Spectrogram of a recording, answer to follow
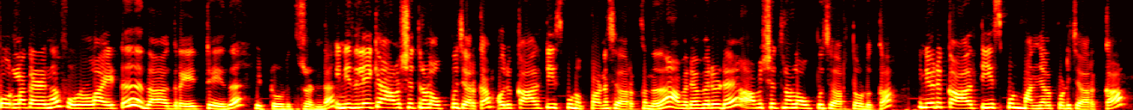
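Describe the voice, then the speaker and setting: A woman hosting a cooking channel, explaining a recipe step by step in a steady voice-over. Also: fairly high pitch, quick pace.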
